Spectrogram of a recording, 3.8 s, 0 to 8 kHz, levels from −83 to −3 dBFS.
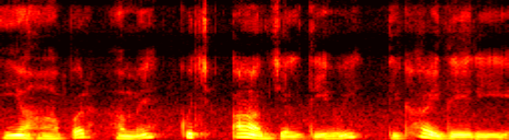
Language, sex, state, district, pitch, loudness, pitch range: Hindi, male, Himachal Pradesh, Shimla, 125 Hz, -19 LUFS, 115-155 Hz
